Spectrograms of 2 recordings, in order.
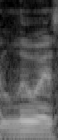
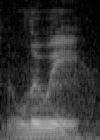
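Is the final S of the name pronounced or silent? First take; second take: pronounced; silent. First: The name ends with an audible S sound. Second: The name ends without any S sound. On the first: The speaker calls it wrong. "I'm pronouncing it Lewis" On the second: The speaker calls it right. "It's Louis. ... it's a silent S"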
